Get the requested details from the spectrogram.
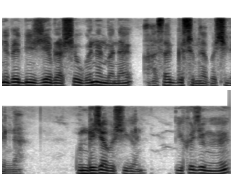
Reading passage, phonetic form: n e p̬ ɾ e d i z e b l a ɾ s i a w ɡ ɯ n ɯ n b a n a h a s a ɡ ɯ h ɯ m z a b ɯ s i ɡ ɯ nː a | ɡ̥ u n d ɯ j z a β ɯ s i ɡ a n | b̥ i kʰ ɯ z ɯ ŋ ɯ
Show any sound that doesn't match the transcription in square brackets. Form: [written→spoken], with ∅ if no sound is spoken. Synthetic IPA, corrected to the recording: n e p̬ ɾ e [d→b] i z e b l a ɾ s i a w ɡ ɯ n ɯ n b a n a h a s a ɡ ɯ [h→s] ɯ m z a b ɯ s i ɡ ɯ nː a | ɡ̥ u n d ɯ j z a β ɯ s i ɡ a n | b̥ i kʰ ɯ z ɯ ŋ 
